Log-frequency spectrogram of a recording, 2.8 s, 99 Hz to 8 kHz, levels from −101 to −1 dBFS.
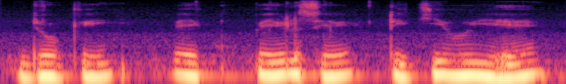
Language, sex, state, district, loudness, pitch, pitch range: Hindi, male, Madhya Pradesh, Dhar, -12 LUFS, 155 Hz, 150-160 Hz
